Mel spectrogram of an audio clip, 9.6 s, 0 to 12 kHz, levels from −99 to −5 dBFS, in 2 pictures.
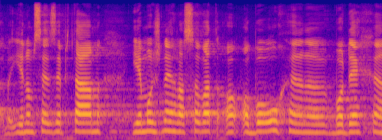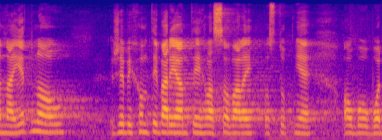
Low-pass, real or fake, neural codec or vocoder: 10.8 kHz; real; none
